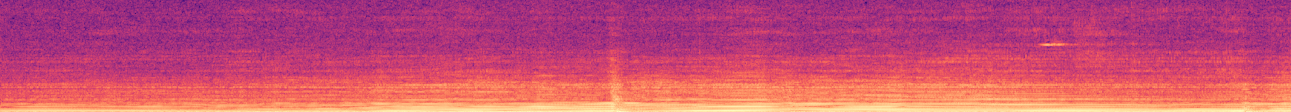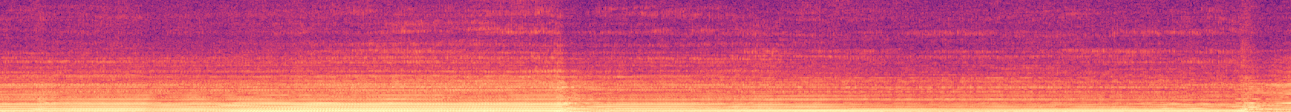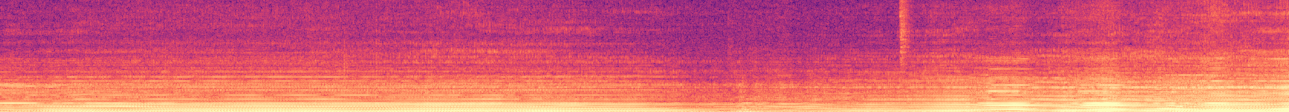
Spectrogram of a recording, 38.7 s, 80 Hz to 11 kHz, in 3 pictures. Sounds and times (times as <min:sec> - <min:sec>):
Cello: 0:00.0 - 0:38.7.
